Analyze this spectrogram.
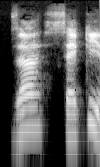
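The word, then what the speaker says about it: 座席: za seki ですね。 Seki. そうです。 za seki。Selesai. Hai. Za seki. Suwaru itu kita baca za kalau digabung sama kanji lain. Za.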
